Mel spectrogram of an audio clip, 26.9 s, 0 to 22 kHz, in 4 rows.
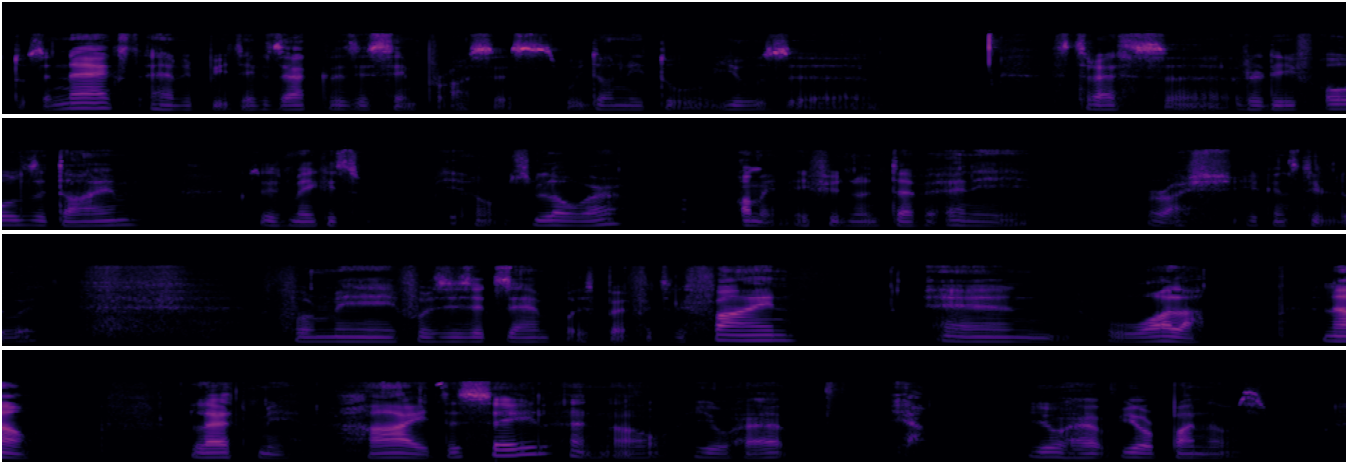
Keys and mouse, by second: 1.7 click, 5.8 click, 6.5 l, 7.9 click, 10.5 l, 11.8 click, 13.9 l, 15.3 click, 16.6 click, 17.2 l, 18.6 click, 20.8 Tab, 21.2 click, 22.1 h, 23.7 `, 25.3 click, 25.7 g.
